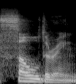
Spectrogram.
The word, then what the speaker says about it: soldering: call it soldering soldering why there's an L I don't know I just say it the way I've heard it my entire life it's definitely not soldering it's even sounds rude soldering soldering with an l s o soldering soldering there is an L in it I will give you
